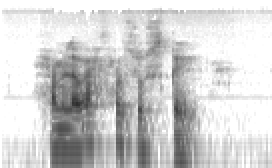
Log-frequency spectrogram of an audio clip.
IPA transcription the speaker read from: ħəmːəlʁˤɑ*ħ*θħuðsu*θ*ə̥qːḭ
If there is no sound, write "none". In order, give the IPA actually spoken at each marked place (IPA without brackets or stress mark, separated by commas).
ħ, s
